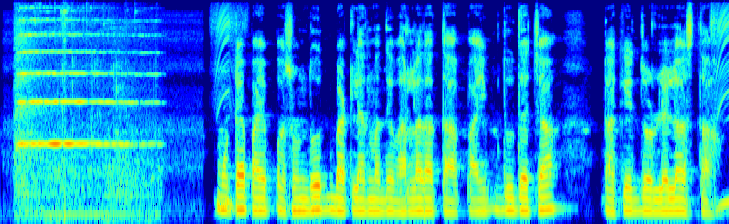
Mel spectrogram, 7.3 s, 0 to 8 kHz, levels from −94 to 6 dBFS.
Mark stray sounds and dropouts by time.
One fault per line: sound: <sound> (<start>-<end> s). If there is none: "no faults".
sound: squeak (0.1-1.7 s)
